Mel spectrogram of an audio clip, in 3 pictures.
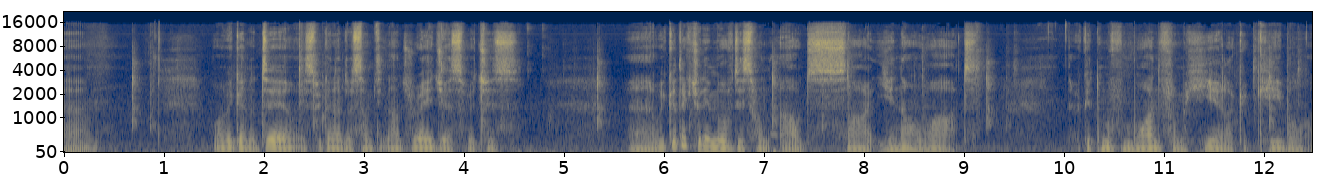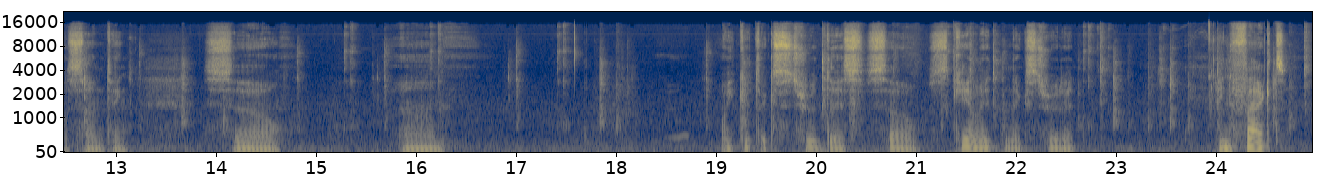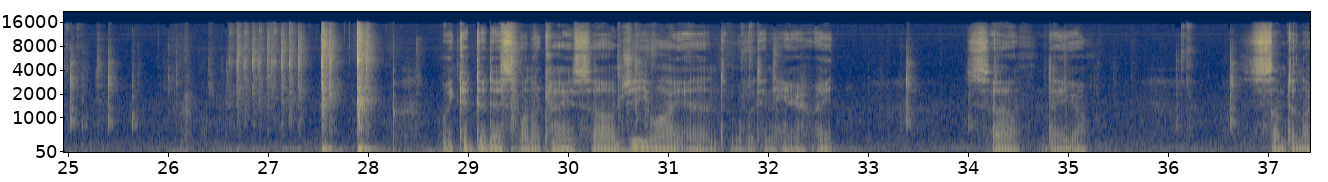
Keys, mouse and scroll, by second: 0.6 middle drag, 1.1 `, 1.7 `, 2.5 shift+middle click, 4.1 shift+middle click, 5.4-6.3 middle drag, 7.0-7.6 middle drag, 7.7 `, 8.5 `, 9.2 middle drag, 12.0 shift+middle drag, 12.7-13.0 middle drag, 13.1 Tab, 13.7 middle click, 16.1 click, 17.4 click, 17.9 middle click, 19.2 middle click, 20.1 i, 21.8 e, 23.1 shift+middle click, 23.6 middle click, 24.0 ctrl+z, 24.6 middle click, 25.0 shift+middle click, 25.4 middle click, 30.5 g, 31.9 Tab, 33.4 middle click, 34.2 `, 34.9 `, 36.1 click, 36.6-37.0 middle drag.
